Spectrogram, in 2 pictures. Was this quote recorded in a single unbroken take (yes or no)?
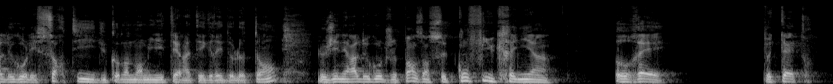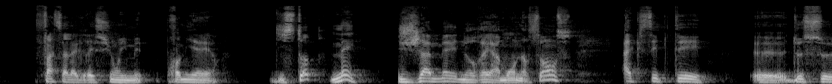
yes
